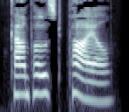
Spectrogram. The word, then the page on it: compost pile: British English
